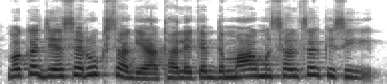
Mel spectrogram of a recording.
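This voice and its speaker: A woman's voice: high-pitched, fairly bright tone. Woman narrating a dramatic audio novel. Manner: dramatic storytelling.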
